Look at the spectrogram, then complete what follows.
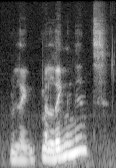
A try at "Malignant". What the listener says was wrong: Malignant. you do like a E. I think you put an E in there. Malignant.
